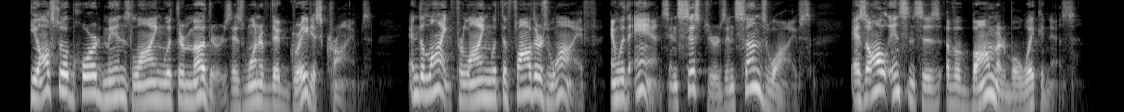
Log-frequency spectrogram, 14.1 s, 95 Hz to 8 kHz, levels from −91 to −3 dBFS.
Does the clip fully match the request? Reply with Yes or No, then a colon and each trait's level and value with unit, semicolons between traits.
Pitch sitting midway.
Yes: medium, 160 Hz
